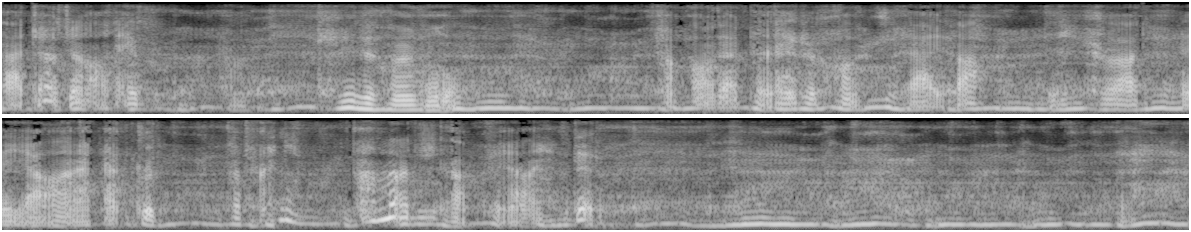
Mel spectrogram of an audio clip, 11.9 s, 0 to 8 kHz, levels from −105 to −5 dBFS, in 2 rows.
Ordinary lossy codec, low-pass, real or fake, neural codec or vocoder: AAC, 48 kbps; 7.2 kHz; fake; autoencoder, 22.05 kHz, a latent of 192 numbers a frame, VITS, trained on one speaker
